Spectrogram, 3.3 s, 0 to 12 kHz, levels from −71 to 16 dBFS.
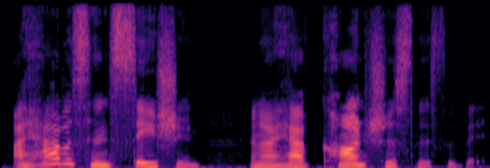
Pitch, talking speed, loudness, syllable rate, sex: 240 Hz, 185 wpm, -18 LUFS, 5.1 syllables/s, female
